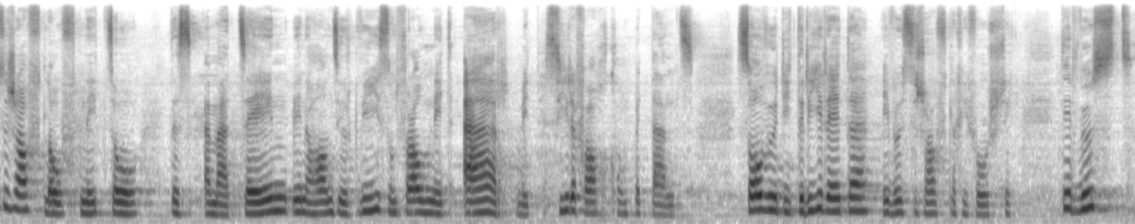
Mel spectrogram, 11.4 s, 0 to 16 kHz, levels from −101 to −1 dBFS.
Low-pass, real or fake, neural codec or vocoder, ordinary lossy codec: 14.4 kHz; fake; vocoder, 44.1 kHz, 128 mel bands, Pupu-Vocoder; none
